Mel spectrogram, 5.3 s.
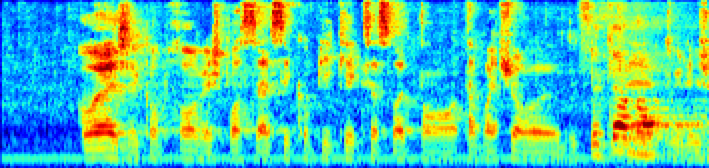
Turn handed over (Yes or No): Yes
